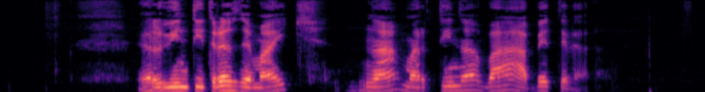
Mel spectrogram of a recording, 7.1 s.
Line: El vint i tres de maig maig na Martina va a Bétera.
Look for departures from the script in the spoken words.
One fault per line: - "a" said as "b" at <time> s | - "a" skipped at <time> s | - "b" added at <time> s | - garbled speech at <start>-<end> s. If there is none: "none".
- "maig" skipped at 3.1 s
